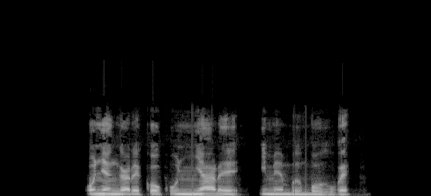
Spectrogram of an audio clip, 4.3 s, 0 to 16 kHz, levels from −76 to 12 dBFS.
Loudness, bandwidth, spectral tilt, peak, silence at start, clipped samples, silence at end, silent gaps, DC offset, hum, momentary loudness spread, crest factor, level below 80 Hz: -15 LUFS; 7.4 kHz; -6 dB/octave; 0 dBFS; 0.85 s; under 0.1%; 0.8 s; 2.50-2.58 s; under 0.1%; none; 7 LU; 16 dB; -46 dBFS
